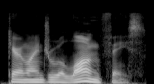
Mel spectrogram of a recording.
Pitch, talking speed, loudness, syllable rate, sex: 105 Hz, 195 wpm, -17 LUFS, 5.9 syllables/s, male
